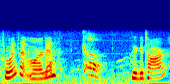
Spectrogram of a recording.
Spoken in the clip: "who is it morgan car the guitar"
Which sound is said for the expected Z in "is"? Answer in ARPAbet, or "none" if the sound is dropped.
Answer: Z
